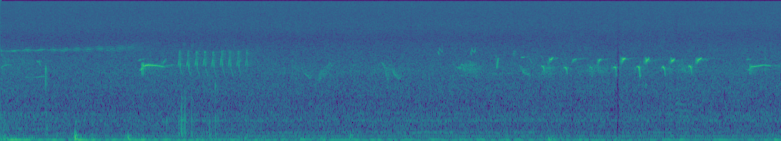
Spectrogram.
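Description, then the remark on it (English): A wild banded male bird sings a series of short, high chirping notes, repeated in quick bursts over a steady low background rumble, with no talking. “That's the wild male again.”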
